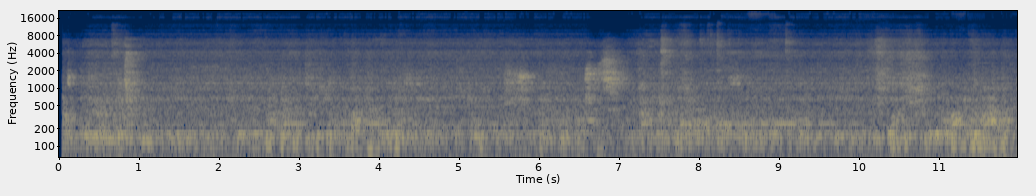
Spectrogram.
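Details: Steady rumbling, clattering background noise with occasional soft knocks and faint voices, and no clear animal calls.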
